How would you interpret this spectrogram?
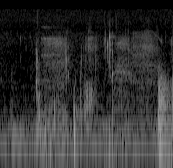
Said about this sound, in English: I'm gonna have a sip, we'll get started.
